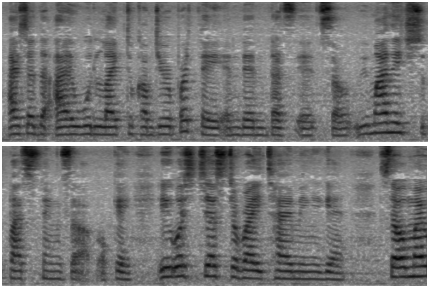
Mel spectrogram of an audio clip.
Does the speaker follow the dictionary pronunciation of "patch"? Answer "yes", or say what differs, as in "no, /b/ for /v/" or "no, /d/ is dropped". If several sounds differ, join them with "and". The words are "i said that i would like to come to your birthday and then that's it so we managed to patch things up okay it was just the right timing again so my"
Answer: no, /s/ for /tʃ/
